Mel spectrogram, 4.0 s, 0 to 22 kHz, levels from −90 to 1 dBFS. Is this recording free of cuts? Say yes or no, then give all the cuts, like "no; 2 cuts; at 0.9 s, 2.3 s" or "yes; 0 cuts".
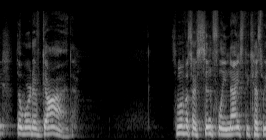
yes; 0 cuts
